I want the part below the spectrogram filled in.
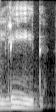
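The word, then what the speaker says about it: lede: to make sure that the lead, as we call it, and we spell it eccentrically, L-E-D-E, for reasons that I still don't quite understand, that the lead be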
